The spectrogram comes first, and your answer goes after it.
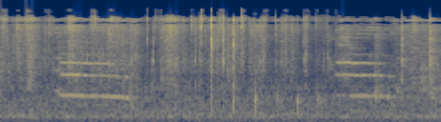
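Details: Four-month-old kitten Miyu calls at breakfast time in her morning routine indoors; two sustained, even-pitched meows roughly three seconds apart, separated by a run of sharp clicks and tapping sounds.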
